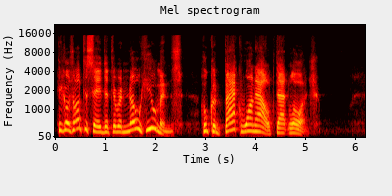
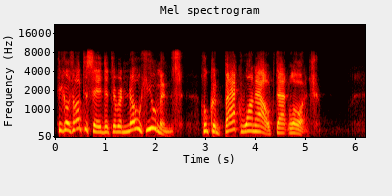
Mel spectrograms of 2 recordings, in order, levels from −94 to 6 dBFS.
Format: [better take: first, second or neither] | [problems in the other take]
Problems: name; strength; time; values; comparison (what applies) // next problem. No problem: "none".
first | garbled, watery; badly; nothing above 8 kHz; slightly in the first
